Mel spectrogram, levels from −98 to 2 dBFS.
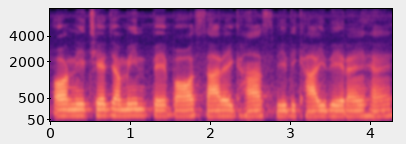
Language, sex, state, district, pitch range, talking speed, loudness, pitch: Hindi, male, Bihar, Kaimur, 110-120 Hz, 170 wpm, -20 LUFS, 110 Hz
